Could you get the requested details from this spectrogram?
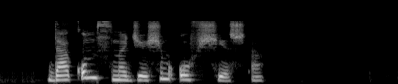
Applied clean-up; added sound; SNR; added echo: none; none; none; none.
